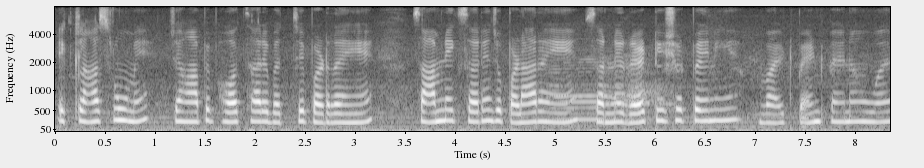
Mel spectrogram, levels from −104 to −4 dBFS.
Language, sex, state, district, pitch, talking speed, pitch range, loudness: Hindi, female, Chhattisgarh, Balrampur, 235 Hz, 215 wpm, 225-255 Hz, -16 LUFS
